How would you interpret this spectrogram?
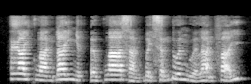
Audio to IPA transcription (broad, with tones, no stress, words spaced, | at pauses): ɣa˧jkwa˨˩ŋɗa˧jɲə˨˩t̚ ʔə˨˩wkwaː˧sa˧˩ŋ ɓə̰˧˨jsə̰˧˥m ɗu˧ə̯ ŋu˧˩ə̯la̰ː˧˨ŋ fa̰˧˥j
